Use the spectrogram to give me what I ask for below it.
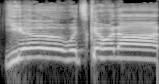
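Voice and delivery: loud, high, drawn-out holler; calling out. Retold or imitated. Choked grappler greeting people walking by, loud carefree call. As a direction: hail passers-by at the top of the voice.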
